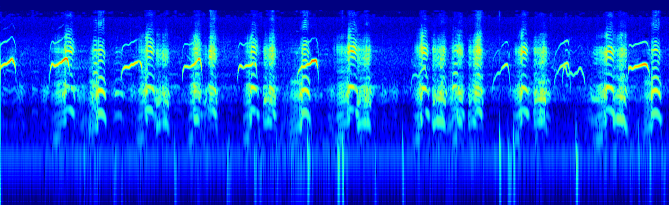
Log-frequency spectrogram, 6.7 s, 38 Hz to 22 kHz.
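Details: Canada geese in Charlo, Montana, on 12 May 2020, as two goslings leap from a 30-foot-high osprey nest to join their parents. Rapid, harsh stacked honks mix with high, rising whistled peeps, several each second.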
